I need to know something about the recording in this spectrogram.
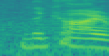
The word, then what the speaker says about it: Nakai: die nikai rhymes with dye piece of [ __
